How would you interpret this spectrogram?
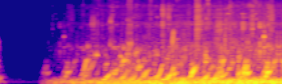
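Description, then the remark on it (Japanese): After a brief moment of silence, a thick stew starts bubbling steadily in a large alchemy cauldron as it is finished by alchemy, with rapid, regular glugging pops over a constant low rumble, fairly loud. “錬金術でシチューを完成させるよ。”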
